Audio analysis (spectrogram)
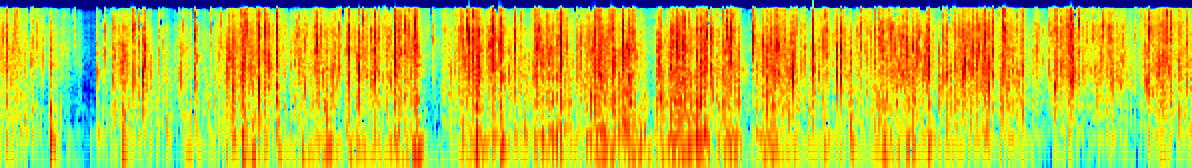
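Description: A filled Hot Nuts snack bag of metallized plastic foil is squeezed hard and crinkled in the hands. The result is a dense, bright stream of sharp foil cracks and crunching from the nuts inside, broken by a few brief pauses.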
